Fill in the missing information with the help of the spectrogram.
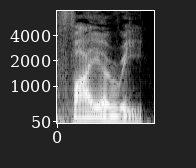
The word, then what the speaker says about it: fiery: 那么我们首先来看到第一句， In a fiery debate between the Republican contenders for the American presidency，在这个非常激烈的辩论当中，这个辩论这个词叫 debate 那前面有一个词叫 fiery fiery，注意它的那个发音那个 I 字母就读它的字母音， a fiery debate 一个非常激烈的辩论当中。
